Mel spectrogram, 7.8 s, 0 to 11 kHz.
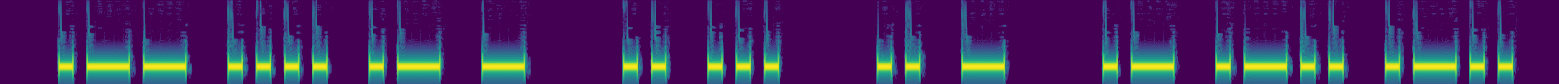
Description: Morse code, heard as a keyed tone, about 17 wpm, 700 Hz. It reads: WHAT IS IT ALL
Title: Sentences from Top 100 Words and Abbreviations 17wpm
